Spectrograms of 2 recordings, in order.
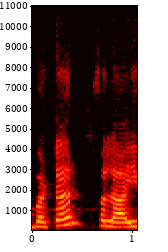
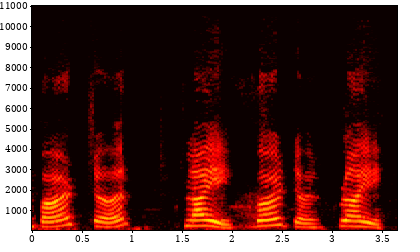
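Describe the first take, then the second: First: Said in the usual way. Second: बटरफ्लाई said very slowly, split as बट-टर-फ्लाई; syllable by syllable. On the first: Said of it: "तो तीन जगह हम रुकते हैं". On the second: Shown as a demonstration. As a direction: stretch बटरफ्लाई out, each syllable apart. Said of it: "बटरफ्लाई को हम कैसे बोलते हैं?". (बटरफ्लाई को बहुत धीरे, बट-टर-फ्लाई तोड़कर बोलें)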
